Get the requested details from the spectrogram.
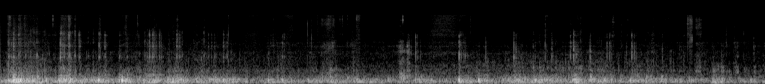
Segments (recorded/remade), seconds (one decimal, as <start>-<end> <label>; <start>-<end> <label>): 0.0-1.5 remade; 1.5-2.7 recorded; 2.7-6.0 remade; 6.0-6.7 recorded; 6.7-7.7 remade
